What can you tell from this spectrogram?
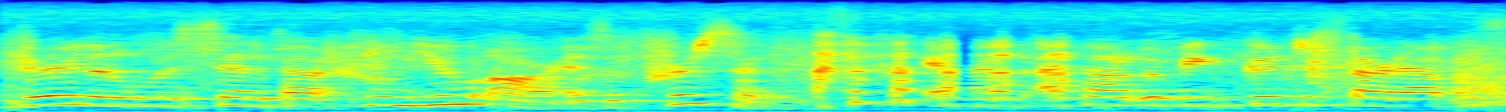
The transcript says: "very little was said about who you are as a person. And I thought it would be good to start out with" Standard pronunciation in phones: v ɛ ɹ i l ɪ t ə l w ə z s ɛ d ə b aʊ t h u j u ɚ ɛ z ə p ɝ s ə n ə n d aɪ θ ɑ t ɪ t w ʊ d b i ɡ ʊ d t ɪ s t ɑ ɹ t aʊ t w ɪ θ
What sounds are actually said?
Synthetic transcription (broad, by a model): v ɛ ɹ i l ɪ t l w ə z s ɛ d ə b aʊ t h u j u ɚ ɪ z ə p ɝ s ə n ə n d aɪ θ ɑ t ɪ t w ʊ d b i ɡ ʊ d t ɪ s t ɑ ɹ t aʊ t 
